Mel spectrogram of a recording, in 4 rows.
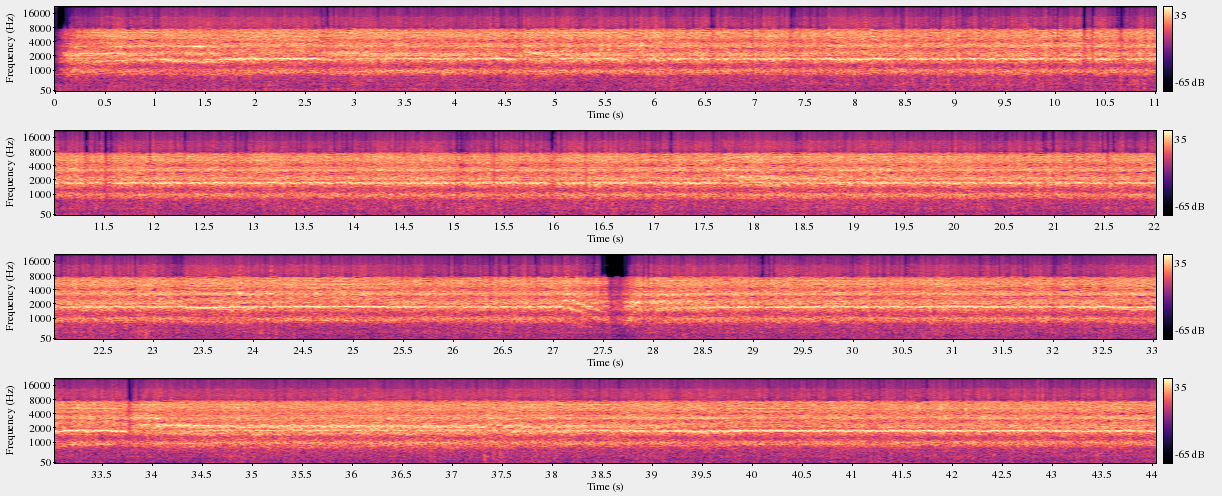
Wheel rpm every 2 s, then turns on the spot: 190, 230, 230, 230, 230, 240, 230, 230, 230, 230, 230, 230, 230, 170, 220, 230, 230, 210, 220, 230, 230, 230.
none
